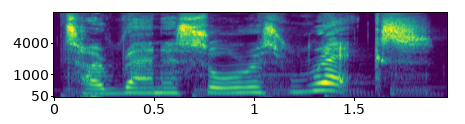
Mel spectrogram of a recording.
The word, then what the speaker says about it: Tyrannosaurus rex: most famous dinosaur ever tyrannosaurus rex how do you say that again tai ra na saw rus rex it's often called t-rex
